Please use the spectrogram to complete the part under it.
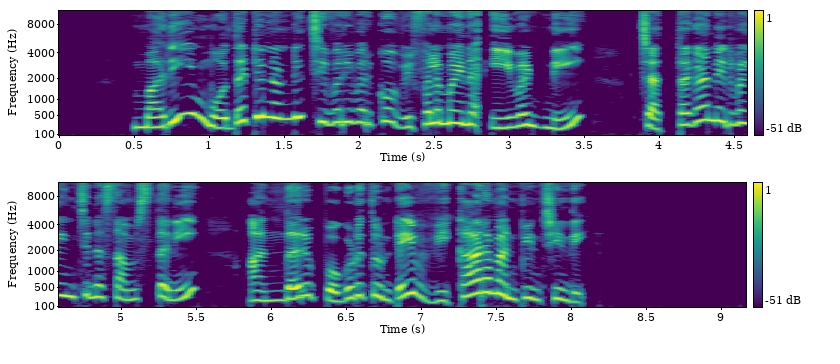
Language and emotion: Telugu, disgusted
